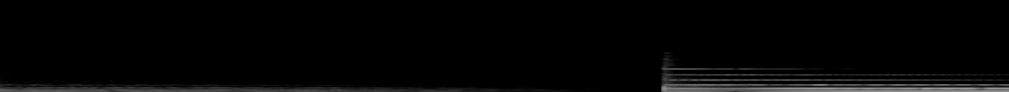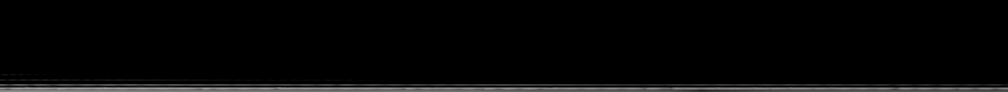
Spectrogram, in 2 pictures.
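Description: A fading sustained tone gives way to near silence, then a single gong strike marking the end of an exercise rings out loudly and hums on for about fourteen seconds, its deep tone slowly pulsing as it decays. No one speaks.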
